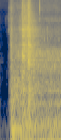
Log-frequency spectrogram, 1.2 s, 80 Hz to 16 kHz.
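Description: An M1151 HMMWV with an automatic transmission and a damaged starter ring gear and bendix cranks with a sudden, loud, close mechanical grinding that sets in abruptly and holds steady.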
